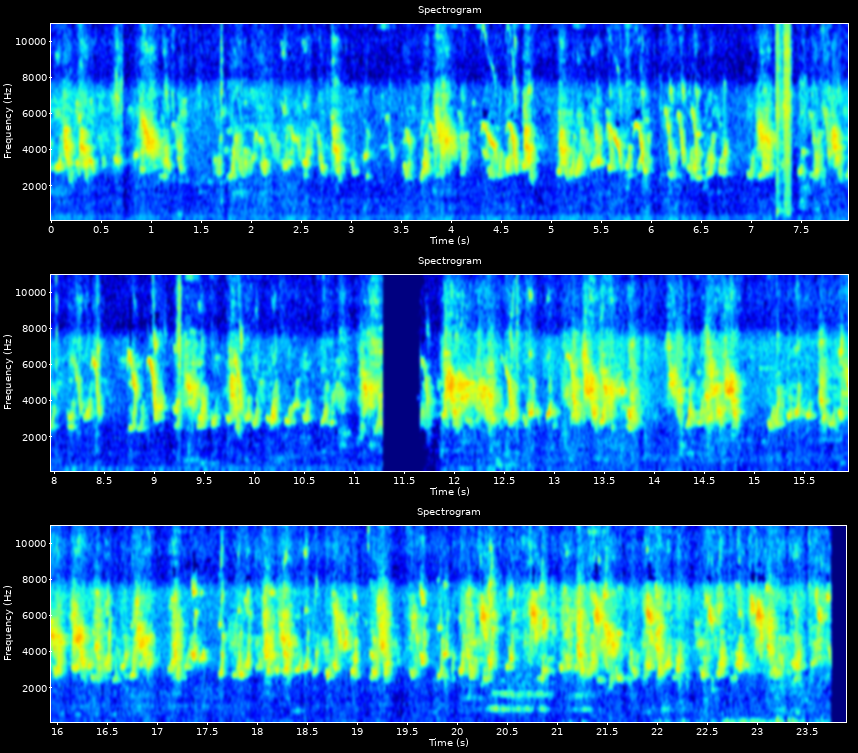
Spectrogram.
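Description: Small birds chirping in the background: a busy, overlapping run of short, high chirps that breaks off briefly about halfway through.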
